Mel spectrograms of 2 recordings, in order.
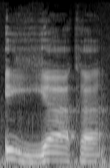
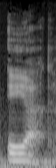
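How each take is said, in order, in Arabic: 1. صوت y مشدد ومُمَدّ. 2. صوت y مفرد وقصير.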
